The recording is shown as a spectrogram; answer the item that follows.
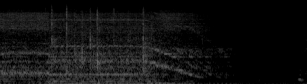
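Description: An electric mixer whirs steadily while beating keto blueberry swirl cheesecake batter in a bowl, loud and continuous for about two seconds before winding down and cutting off, leaving a quieter tail.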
